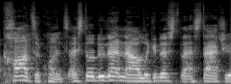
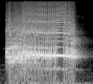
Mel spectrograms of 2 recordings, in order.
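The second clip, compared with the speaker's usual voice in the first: long, full-force scream; sustained loud "ah" shriek; loud imitated scream; 9 dB louder than usual. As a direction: re-enact screaming at the top of the voice. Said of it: "I start screaming hard as fuck".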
